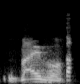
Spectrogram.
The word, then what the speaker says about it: Vivour: How do you pronounce Vivour, Vivour.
